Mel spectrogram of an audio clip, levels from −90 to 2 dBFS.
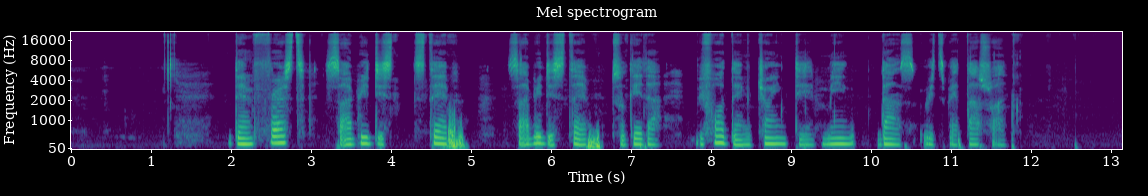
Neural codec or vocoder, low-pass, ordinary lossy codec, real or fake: none; none; none; real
